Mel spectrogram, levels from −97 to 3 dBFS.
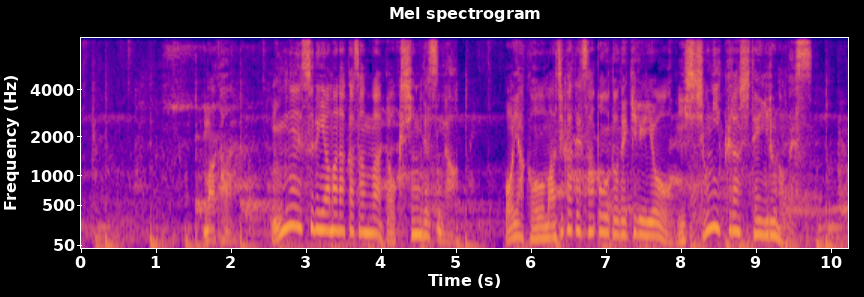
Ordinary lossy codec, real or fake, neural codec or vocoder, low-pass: none; fake; codec, 16 kHz, 4 kbps, FunCodec, trained on Chinese and English, 50 frames a second; none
